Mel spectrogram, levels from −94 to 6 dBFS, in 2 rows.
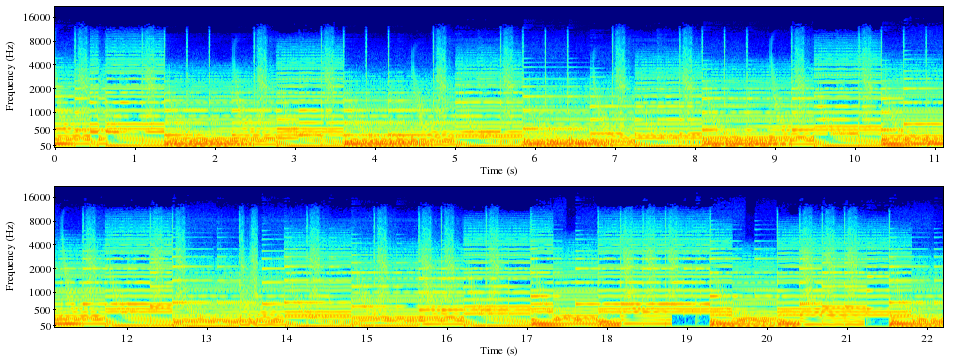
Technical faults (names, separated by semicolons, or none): frames out of order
